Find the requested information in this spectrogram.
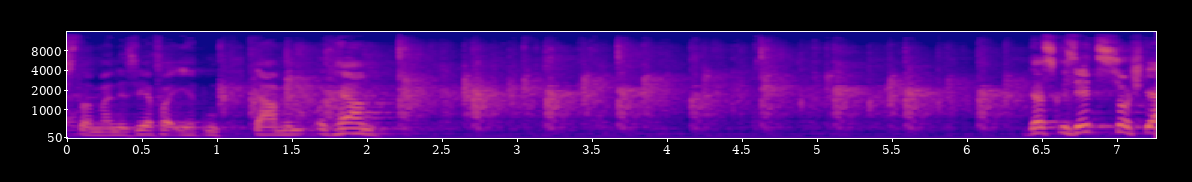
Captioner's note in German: Beifall SPD und DIE LINKE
